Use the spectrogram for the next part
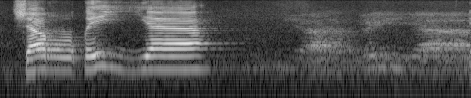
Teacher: jangan dipanjangkan atau diayunkan qinya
